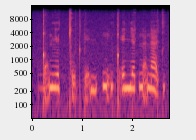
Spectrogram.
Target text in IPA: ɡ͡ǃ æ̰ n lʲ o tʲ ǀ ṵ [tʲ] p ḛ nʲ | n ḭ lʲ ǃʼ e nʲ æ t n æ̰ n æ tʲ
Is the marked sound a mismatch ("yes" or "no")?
no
